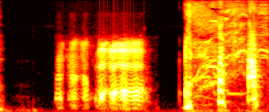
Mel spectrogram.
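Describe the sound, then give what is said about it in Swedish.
Sheep bleating close by, with two wavering, throaty calls: the first breaks into a stuttering series of short pulses, and the second is harsher and broader after a brief silence. “Var det du eller har du ett får där? Jag står vid fåren.”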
